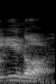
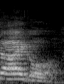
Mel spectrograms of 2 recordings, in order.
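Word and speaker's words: Igor: Frederick frogenstein I see you must be eagle no it's pronounced I go they told me it was eagle well they were wrong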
